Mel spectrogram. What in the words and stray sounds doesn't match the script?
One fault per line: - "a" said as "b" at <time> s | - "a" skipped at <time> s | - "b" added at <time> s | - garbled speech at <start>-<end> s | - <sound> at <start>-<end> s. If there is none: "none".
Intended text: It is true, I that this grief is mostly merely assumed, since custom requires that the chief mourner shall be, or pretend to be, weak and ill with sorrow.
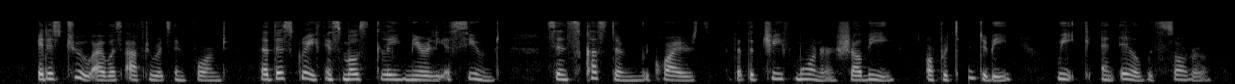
- "was afterwards informed" added at 1.0 s
- dropout at 9.6-9.7 s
